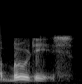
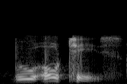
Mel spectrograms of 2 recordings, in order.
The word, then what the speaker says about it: Boötes: Some people call it uh, uh, booties, but the actual pronunciation, I'm told, is Boötes.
